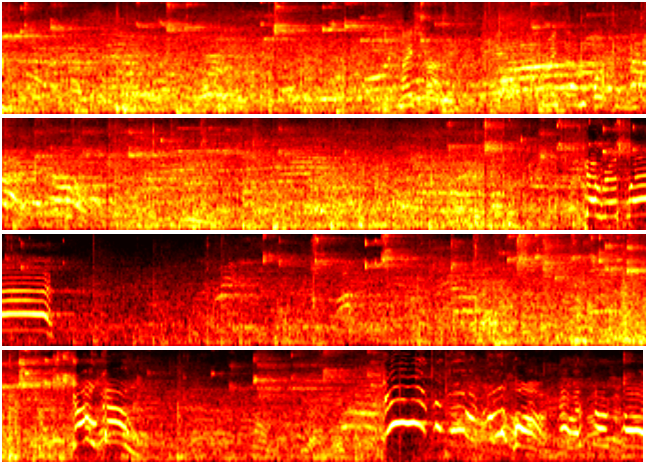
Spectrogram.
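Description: Basketball game in a gym: a ball dribbling on the hardwood court under echoing chatter and calls from players and spectators. A held high tone sounds about halfway through, after which it goes quieter for a few seconds, and another comes near the end.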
